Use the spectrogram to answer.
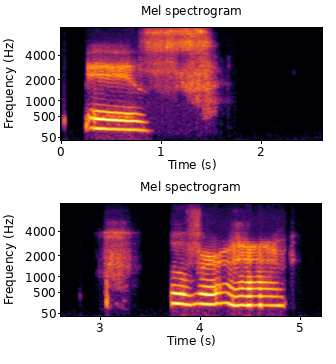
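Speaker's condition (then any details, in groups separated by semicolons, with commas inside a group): Cerebral palsy; tracheotomy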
